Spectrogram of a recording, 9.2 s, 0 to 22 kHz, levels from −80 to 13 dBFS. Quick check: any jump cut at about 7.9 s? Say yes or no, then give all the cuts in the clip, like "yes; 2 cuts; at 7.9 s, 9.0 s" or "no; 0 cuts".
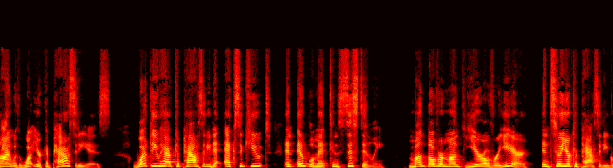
yes; 1 cut; at 7.9 s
